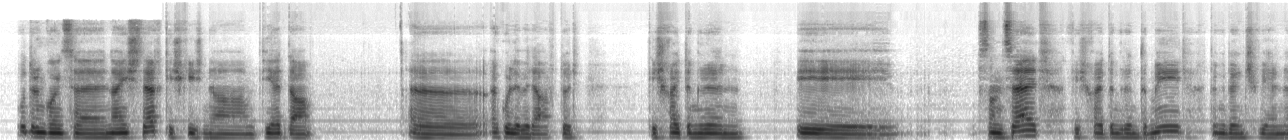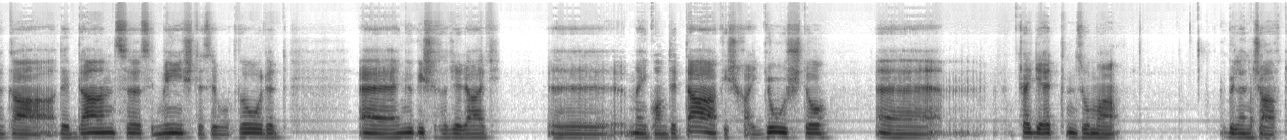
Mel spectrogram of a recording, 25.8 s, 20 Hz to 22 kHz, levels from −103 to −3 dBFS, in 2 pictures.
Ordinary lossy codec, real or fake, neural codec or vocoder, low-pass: Opus, 24 kbps; real; none; 19.8 kHz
